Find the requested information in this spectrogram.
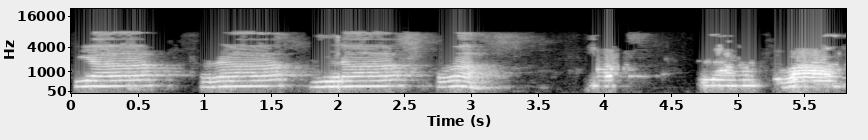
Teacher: अंतस्थ व्यंजन जो हमने अभी बताया था, ये संख्या में 4 होते हैं, या, रा, लावा। इनके उच्चारण में जिह्वा यानी जीभ मुख के किसी विशेष भाग के निकट तो आती है, किंतु उसे स्पर्श नहीं करती।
